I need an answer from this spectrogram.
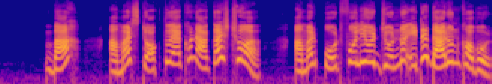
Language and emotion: Bengali, happy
